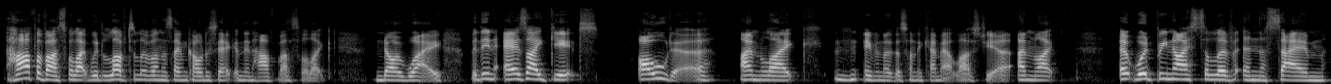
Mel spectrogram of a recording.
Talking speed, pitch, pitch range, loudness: 230 wpm, 210 Hz, 195-230 Hz, -20 LUFS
